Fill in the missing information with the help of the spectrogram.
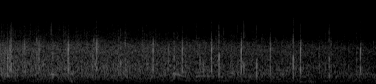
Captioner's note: cheers and applause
